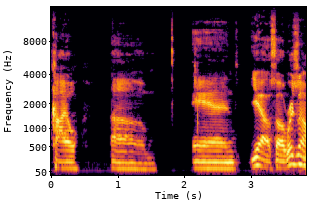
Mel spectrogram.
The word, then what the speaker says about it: Chayil: Um like you said, name is Kyle. Despite what the spelling looks like, um it is pronounced Kyle.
